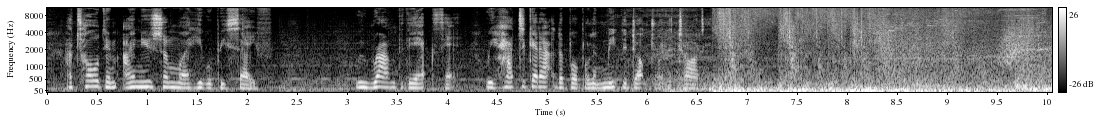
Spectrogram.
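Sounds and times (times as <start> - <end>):
speech: 0.2 - 2.4, 3.1 - 7.0
rumbling explosions with crackling bursts as a ship is attacked: 6.1 - 10.0.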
